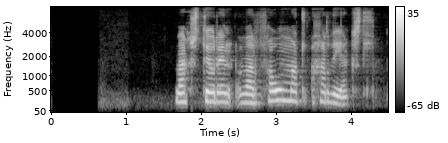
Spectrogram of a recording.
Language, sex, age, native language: Icelandic, female, 20-29, Icelandic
